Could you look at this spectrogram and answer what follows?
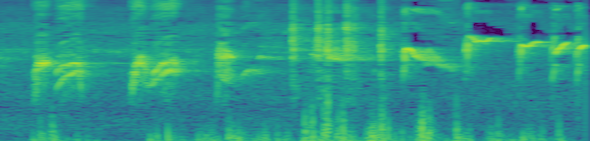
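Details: White-rumped shama song meant to tutor other birds. Looping, rising whistles and bright fluty notes run without a break, over steady low thumping in the background.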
